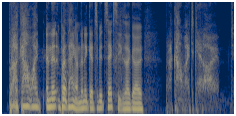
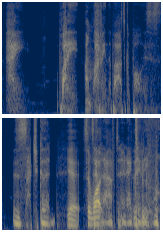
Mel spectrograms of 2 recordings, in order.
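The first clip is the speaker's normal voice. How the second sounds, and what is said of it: Whispered speech. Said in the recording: “why would you whisper that then?”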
